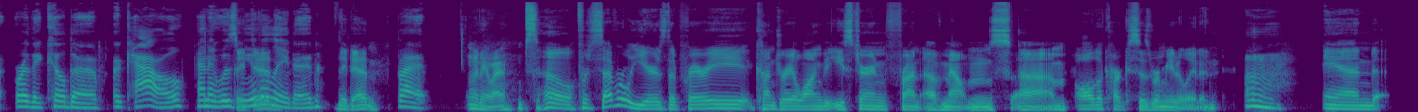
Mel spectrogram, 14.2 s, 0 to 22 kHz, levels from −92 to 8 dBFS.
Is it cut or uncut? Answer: cut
